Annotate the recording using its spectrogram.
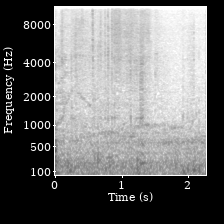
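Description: Quiet, steady cabin noise of a Nissan Leaf electric car pulling away at low speed, with no engine sound.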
